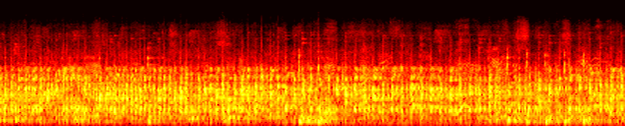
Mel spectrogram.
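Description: Live electronic music from a synthesizer setup: a dense, rapidly fluttering, gurgling synth texture that plays continuously.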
